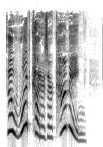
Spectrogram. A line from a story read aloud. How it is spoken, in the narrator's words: Joe-Jack screeched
